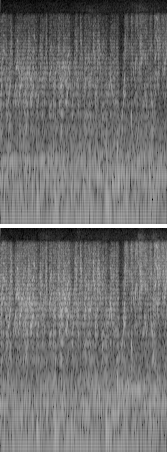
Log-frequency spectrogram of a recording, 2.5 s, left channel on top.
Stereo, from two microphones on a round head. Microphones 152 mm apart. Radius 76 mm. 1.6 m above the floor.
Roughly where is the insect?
Right.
